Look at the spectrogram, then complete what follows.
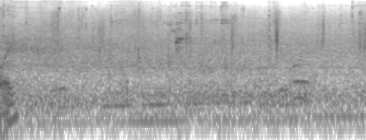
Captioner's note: nearby traffic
